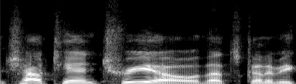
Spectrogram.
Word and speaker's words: Chautauqua: She is part of the Cathy Fink, Marcy Marxer, and I believe it's pronounced Chautauqua. Chautauqua. Chautauqua Trio.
